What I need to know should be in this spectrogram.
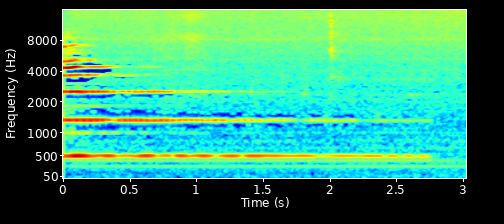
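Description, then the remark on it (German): A single strike on a gong, its bright metallic tone ringing out clearly and slowly fading over about three seconds, with no voices; the gong is struck as the signal to start drinking during a tasting. “Ja, bitte, komm, wir gongen zum Trinken.”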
